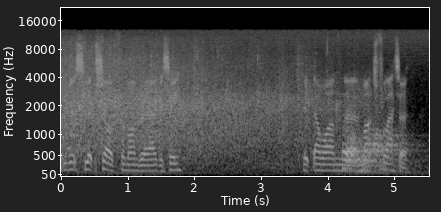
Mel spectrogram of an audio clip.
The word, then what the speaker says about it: Agassi: Andre Agassi, you'll hear the chair umpire saying his name something like Agassi. The normal way that Agassi is pronounced in Korean to a foreign ear anyway is exactly the same word as woman.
